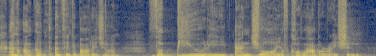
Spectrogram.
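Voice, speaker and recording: Somewhat breathy, a man talks at a fairly slow pace with very wide pitch swings. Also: fairly low pitch for a man. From Nigeria, Lagos. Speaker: composer and music professor. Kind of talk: casual interview. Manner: animated, enthusiastic; halting with many repetitions.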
